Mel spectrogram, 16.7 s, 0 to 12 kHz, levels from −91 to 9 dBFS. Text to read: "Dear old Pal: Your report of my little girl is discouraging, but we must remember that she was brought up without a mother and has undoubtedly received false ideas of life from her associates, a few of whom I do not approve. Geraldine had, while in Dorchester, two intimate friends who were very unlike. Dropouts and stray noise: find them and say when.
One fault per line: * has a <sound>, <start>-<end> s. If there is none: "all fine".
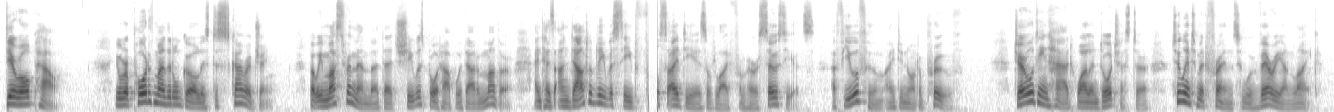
* has a dropout, 8.1-8.2 s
